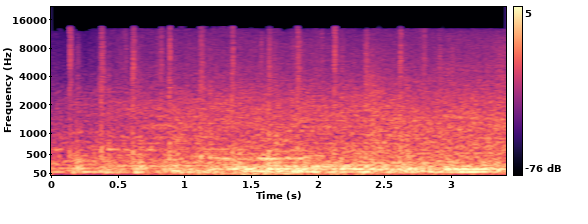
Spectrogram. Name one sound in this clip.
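Quick footsteps run across pavement.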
